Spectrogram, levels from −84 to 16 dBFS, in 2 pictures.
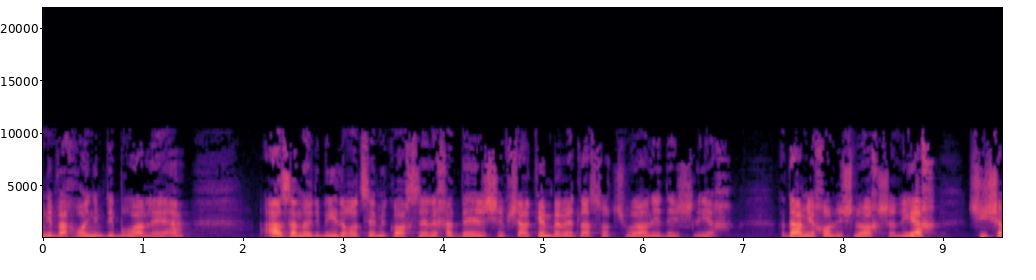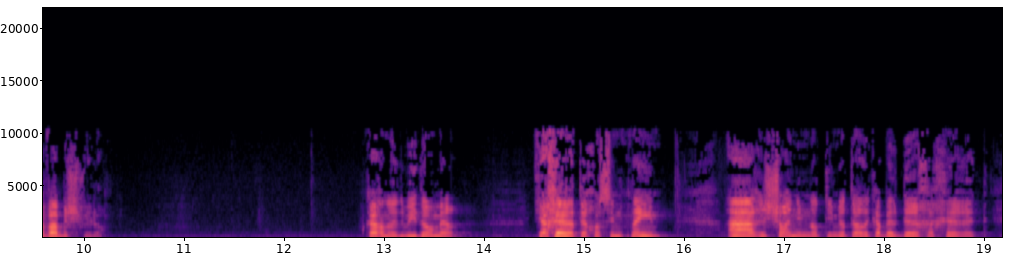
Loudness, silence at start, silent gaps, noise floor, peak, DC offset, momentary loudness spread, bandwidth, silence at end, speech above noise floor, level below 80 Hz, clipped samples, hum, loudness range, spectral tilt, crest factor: -21 LUFS; 0 s; none; -62 dBFS; 0 dBFS; under 0.1%; 12 LU; 10.5 kHz; 0.3 s; 41 dB; -58 dBFS; under 0.1%; none; 7 LU; -4 dB/octave; 22 dB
